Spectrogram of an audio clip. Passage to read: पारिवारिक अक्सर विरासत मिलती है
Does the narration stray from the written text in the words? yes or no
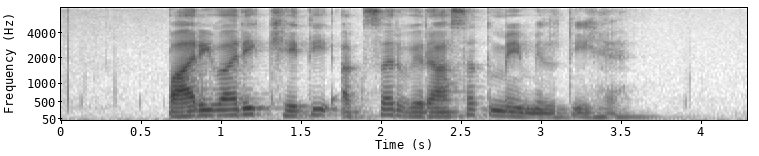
yes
